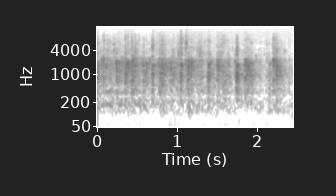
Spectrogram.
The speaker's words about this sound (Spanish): Den un aplauso fuerte al Señor.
